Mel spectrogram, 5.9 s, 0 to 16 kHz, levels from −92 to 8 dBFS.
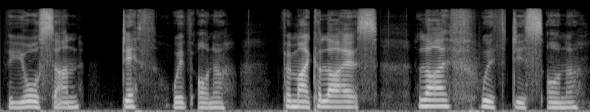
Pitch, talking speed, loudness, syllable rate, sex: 175 Hz, 120 wpm, -19 LUFS, 3.6 syllables/s, female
